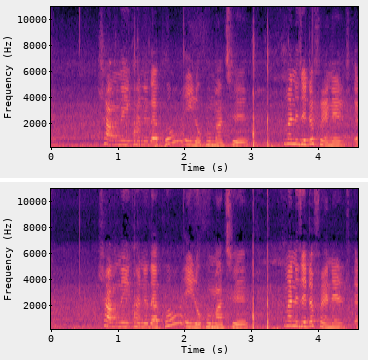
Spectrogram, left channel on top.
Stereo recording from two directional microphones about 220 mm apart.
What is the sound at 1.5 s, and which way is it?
A child's voice, 45° right (ahead or behind).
